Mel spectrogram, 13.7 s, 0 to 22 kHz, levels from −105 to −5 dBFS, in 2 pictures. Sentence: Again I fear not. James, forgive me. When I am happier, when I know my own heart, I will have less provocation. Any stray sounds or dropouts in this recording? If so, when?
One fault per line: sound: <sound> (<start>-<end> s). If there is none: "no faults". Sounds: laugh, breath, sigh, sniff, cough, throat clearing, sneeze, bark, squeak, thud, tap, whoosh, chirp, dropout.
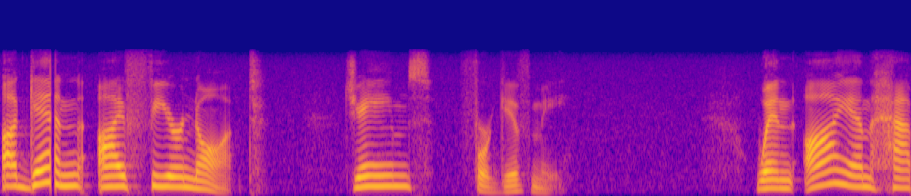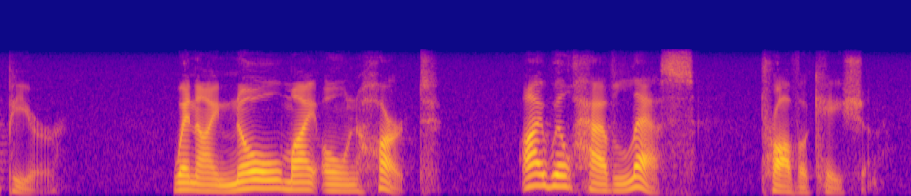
sound: dropout (0.4-0.4 s)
